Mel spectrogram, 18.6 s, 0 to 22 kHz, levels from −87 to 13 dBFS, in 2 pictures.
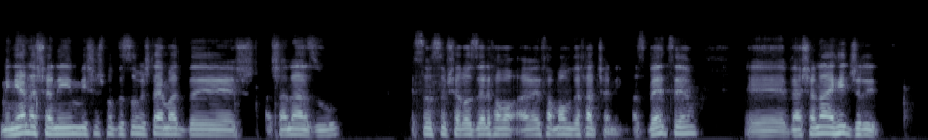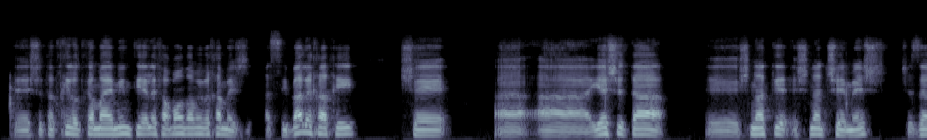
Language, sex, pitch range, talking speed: Hebrew, male, 110-135 Hz, 105 wpm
